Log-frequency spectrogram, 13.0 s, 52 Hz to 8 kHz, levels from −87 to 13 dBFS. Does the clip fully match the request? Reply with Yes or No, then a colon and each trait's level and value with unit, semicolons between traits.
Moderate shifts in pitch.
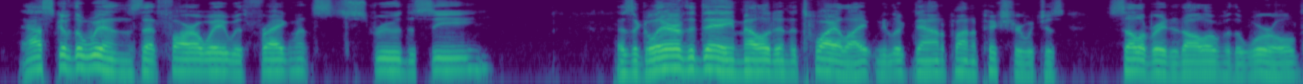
Yes: average, 3.1 semitones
